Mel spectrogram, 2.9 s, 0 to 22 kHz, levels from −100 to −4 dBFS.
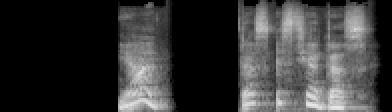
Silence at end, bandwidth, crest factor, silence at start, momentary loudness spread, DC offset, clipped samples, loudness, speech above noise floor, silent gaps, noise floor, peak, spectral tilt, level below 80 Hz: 0.15 s; over 20 kHz; 18 dB; 0.9 s; 9 LU; under 0.1%; under 0.1%; -20 LUFS; 67 dB; none; -87 dBFS; -6 dBFS; -3.5 dB/octave; -58 dBFS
